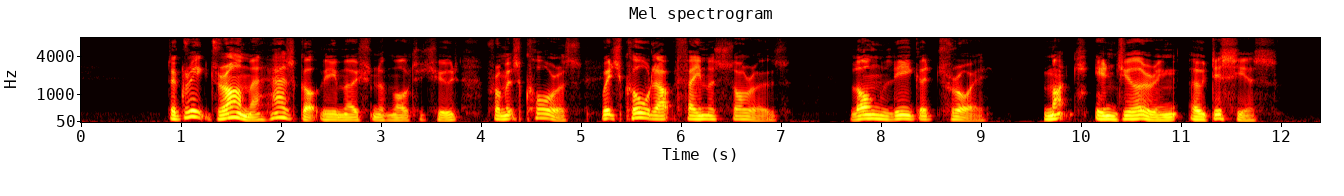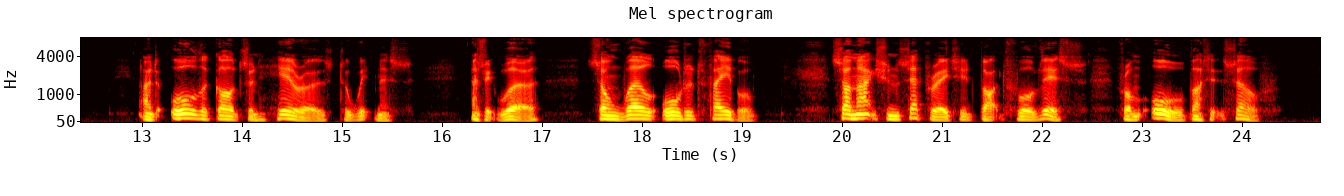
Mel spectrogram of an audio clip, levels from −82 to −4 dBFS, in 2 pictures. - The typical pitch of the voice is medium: No, low, 115 Hz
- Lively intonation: Yes, wide, 5.8 semitones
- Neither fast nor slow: No, slow, 115 wpm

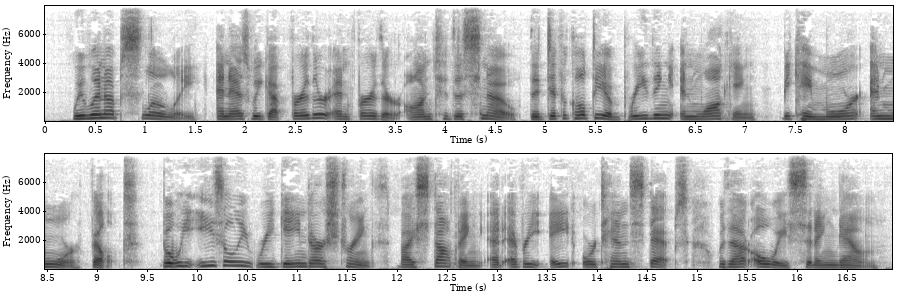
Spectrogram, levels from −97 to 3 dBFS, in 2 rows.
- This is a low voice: No, medium, 185 Hz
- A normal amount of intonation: Yes, average, 3.6 semitones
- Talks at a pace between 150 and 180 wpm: Yes, average, 155 wpm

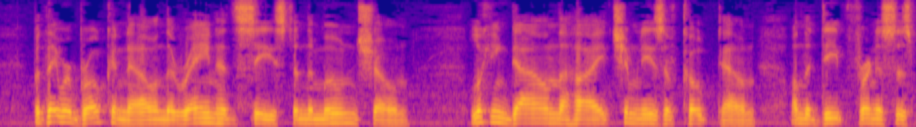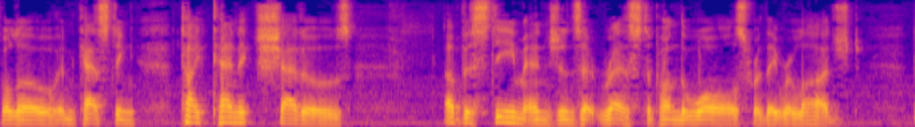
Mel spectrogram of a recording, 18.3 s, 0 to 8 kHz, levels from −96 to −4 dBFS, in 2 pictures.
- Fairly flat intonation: No, average, 3.4 semitones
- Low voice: Yes, low, 105 Hz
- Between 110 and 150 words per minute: Yes, average, 140 wpm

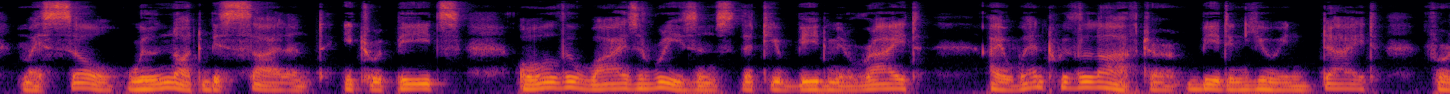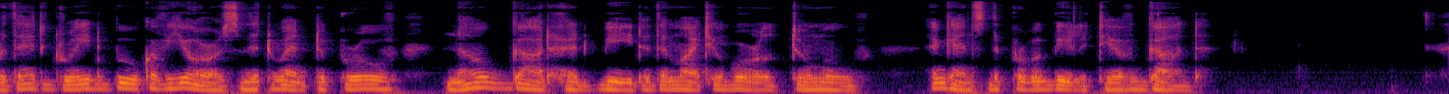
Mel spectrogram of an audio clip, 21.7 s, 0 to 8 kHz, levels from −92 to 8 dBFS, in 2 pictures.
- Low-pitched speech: Yes, low, 100 Hz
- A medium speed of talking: No, slow, 130 wpm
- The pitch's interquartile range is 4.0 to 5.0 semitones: Yes, average, 4.3 semitones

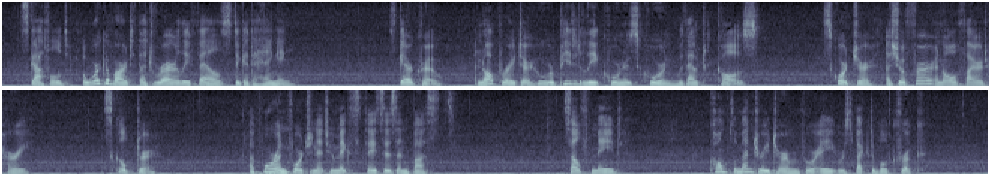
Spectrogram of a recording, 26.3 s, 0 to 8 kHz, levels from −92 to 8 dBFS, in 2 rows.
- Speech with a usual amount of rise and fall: Yes, average, 3.8 semitones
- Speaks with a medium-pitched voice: No, high, 195 Hz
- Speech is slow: Yes, slow, 105 wpm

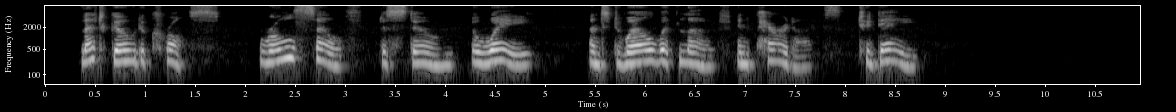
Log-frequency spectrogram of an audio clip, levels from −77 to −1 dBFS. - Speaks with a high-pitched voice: Yes, high, 215 Hz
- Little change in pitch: No, average, 3.5 semitones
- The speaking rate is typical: No, slow, 80 wpm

